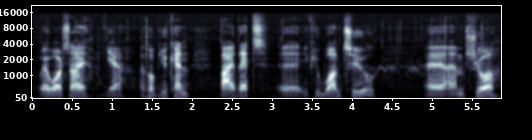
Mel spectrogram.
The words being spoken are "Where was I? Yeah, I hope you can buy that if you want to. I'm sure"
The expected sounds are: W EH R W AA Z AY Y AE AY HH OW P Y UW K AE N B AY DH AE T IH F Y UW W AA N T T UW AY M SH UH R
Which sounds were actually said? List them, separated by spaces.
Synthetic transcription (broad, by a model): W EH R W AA S AY Y AE AY HH OW P Y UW K AE N B AY DH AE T IH F Y UW W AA N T T UW AY M SH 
